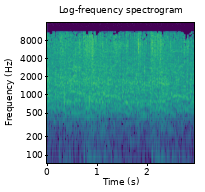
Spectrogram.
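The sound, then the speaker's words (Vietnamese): Thunderous crowd applause fills a hall during a presidential address, a dense, unbroken roar of clapping that stays level throughout. “Lại vỗ tay gian dội.”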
